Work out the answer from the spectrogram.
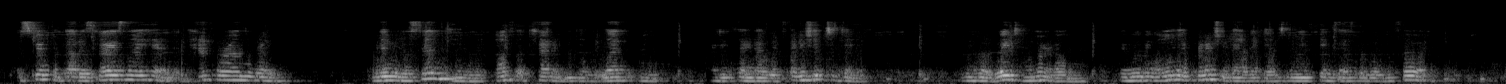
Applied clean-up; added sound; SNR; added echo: neural separator model SepFormer DNS4.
